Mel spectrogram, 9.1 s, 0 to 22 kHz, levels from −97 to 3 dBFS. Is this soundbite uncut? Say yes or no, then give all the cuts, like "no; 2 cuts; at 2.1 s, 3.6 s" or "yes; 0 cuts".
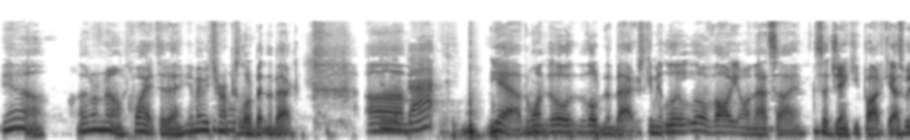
no; 4 cuts; at 1.3 s, 2.3 s, 6.0 s, 6.6 s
